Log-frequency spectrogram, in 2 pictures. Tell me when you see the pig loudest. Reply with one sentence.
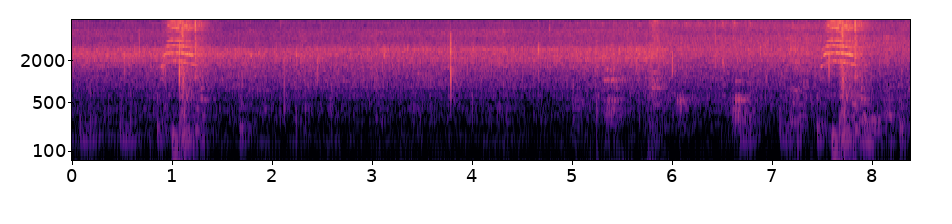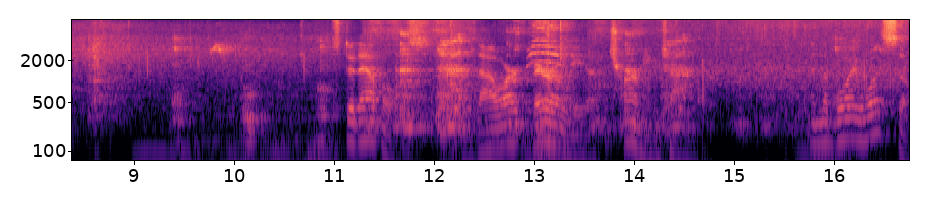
The volume of the pig peaks at 12 seconds.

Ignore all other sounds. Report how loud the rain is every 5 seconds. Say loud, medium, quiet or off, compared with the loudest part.
loud, loud, medium, loud.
